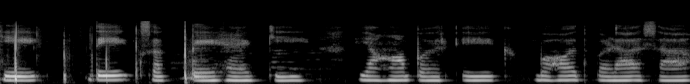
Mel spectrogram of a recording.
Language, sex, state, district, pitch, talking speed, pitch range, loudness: Hindi, female, Bihar, Kaimur, 190 Hz, 95 wpm, 185-195 Hz, -24 LUFS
